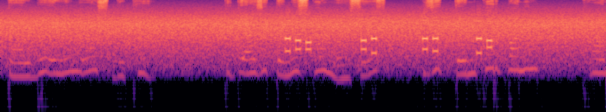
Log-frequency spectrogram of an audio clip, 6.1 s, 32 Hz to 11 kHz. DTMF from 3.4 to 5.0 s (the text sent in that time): 83 96 30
